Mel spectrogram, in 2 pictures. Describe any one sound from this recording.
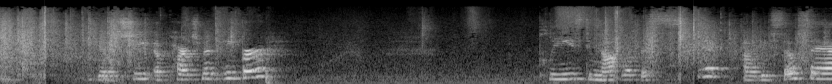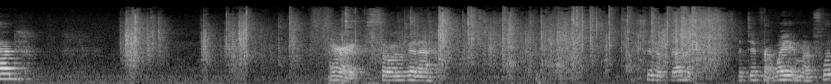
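A middle-aged woman talks calmly, close by.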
